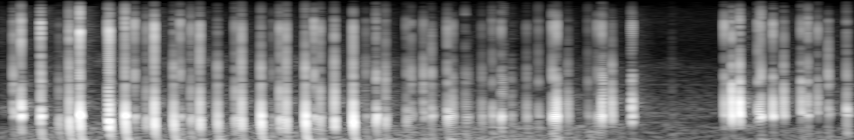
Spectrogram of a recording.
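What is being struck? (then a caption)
Smartphone with glass back and camera lenses. Fingertips tap and scratch the camera lenses on the glass back of a handheld smartphone with a metal frame, held in both hands in front of a mirror. A rapid run of sharp, dry, bright clicks with a midrange tick quickly fades. The clicks stop briefly near the end, then resume in a final quick burst.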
